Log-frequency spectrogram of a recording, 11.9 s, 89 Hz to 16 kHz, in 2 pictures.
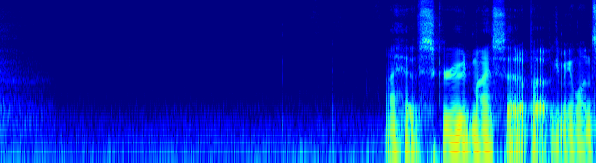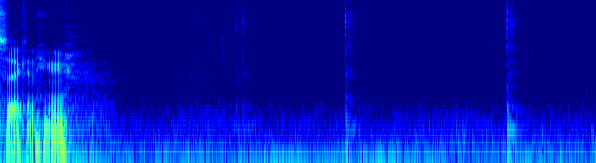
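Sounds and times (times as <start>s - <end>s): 
speech: 3.9s - 6.8s
computer keyboard key presses: 7.9s - 8.6s.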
